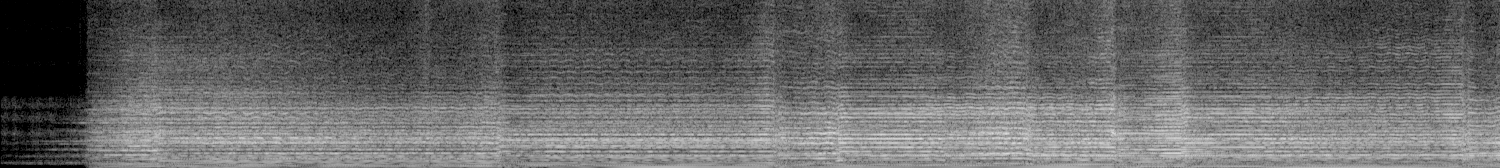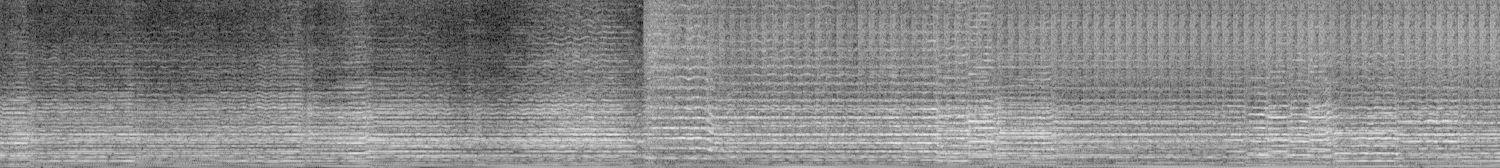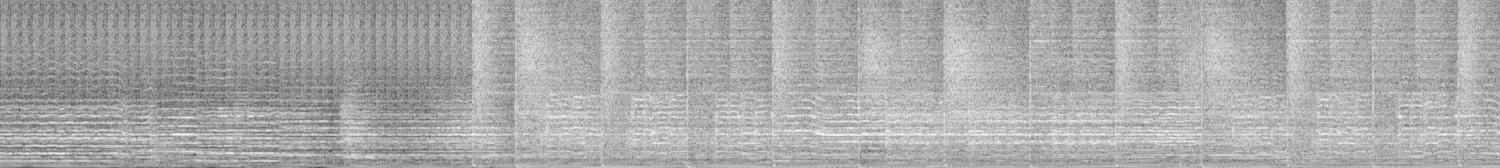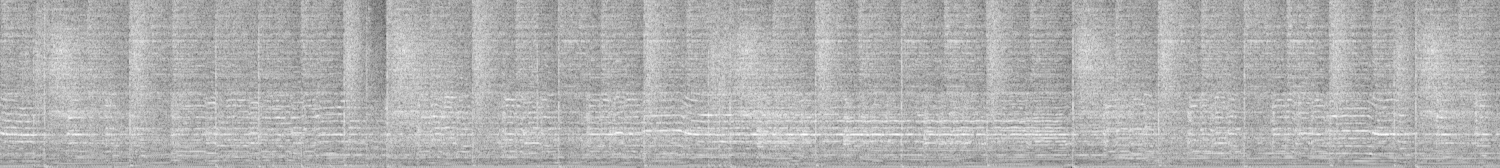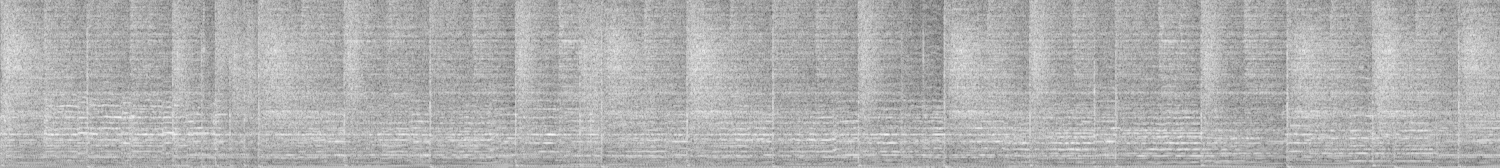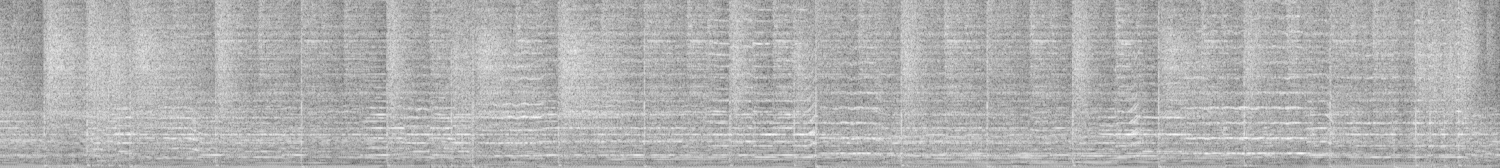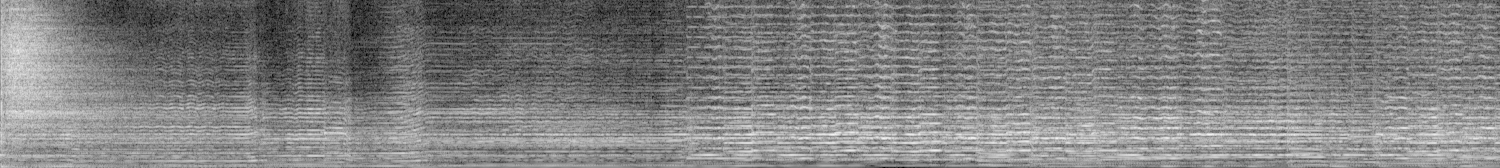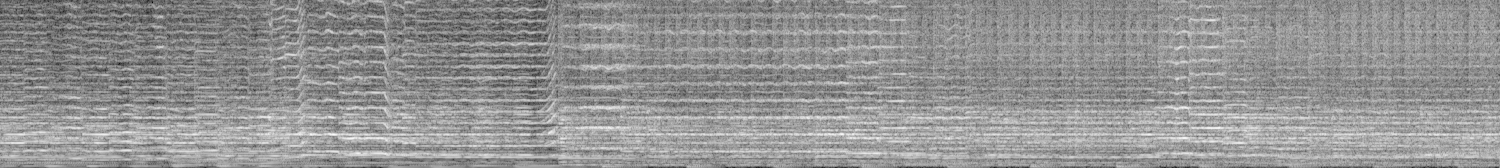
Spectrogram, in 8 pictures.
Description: электронный струнный квартет из Лондона, Великобритания
Genre: Electronic, Classical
